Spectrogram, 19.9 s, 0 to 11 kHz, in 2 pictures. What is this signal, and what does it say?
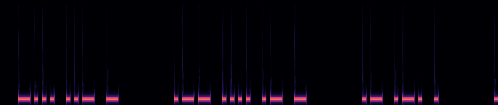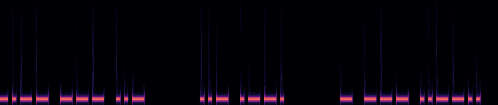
Morse code, heard as a keyed tone, about 15 wpm, 700 Hz. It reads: BUT WHAT ARE YOU UP TO?
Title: 2x Word-Spacing - Sentences from Top 100 Words - 15wpm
